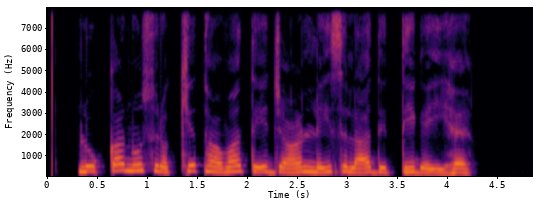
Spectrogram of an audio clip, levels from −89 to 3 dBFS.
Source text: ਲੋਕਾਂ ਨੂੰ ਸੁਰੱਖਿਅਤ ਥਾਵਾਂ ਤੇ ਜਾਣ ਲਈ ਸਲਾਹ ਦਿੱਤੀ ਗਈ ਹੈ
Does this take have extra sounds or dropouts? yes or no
no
